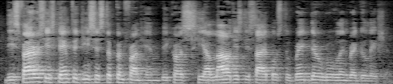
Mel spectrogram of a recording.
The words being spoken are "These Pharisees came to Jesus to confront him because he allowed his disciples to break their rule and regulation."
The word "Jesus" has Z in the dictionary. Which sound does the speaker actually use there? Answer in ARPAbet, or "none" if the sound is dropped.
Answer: S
